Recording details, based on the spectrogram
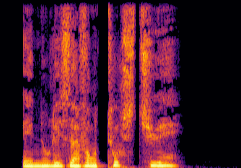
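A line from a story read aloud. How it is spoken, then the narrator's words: Pale, breathless whisper. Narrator (French): souffla Ambre livide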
